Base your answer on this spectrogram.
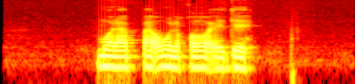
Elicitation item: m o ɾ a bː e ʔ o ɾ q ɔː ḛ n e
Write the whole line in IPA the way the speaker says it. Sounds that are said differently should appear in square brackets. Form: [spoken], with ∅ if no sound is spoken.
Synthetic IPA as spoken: m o ɾ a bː [a] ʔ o [l] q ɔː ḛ [d] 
